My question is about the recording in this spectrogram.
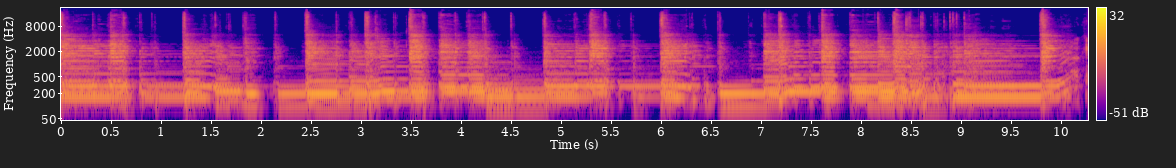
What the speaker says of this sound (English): So the main riff in standard tuning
